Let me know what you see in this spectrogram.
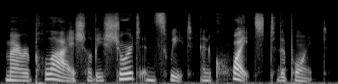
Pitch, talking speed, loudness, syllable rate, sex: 195 Hz, 215 wpm, -21 LUFS, 4.4 syllables/s, female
